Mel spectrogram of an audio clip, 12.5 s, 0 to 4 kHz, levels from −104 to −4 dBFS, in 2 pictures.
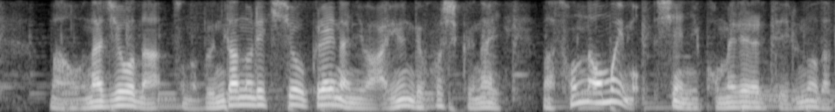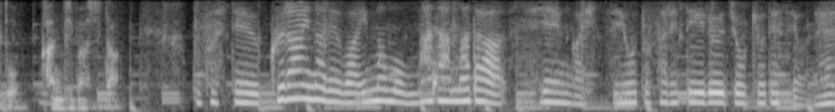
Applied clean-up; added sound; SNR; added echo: none; none; none; none.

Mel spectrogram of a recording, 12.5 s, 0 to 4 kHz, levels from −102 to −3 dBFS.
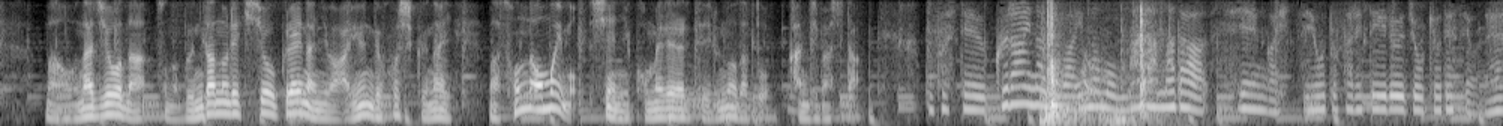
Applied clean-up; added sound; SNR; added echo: none; Door; -2 dB; none.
